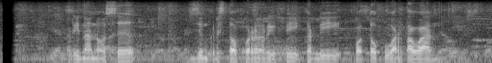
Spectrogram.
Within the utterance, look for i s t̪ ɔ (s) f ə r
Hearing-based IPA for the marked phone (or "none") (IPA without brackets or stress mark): none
